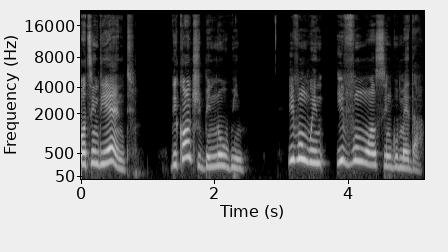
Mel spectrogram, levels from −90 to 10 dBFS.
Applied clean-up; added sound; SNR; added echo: neural mask model Resemble Enhance denoiser.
